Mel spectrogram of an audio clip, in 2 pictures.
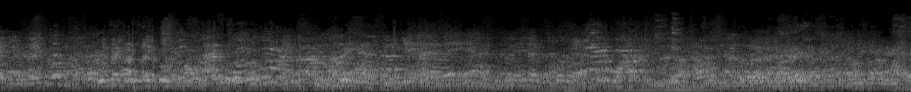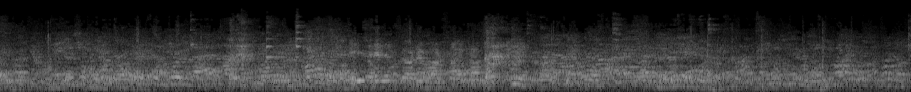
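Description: Many people talking at once: the indistinct chatter of dinner guests in a large room, steady throughout.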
